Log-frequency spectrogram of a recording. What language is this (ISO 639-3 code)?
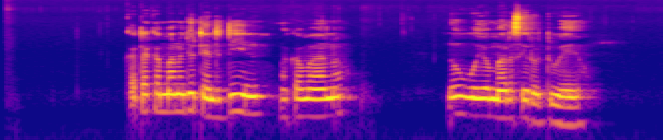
luo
